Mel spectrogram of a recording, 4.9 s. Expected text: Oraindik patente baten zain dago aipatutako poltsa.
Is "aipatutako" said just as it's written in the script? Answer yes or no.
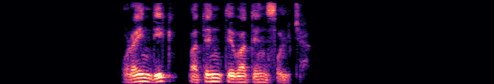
no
